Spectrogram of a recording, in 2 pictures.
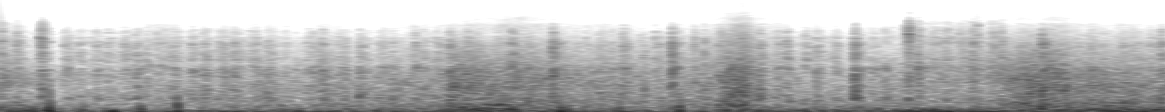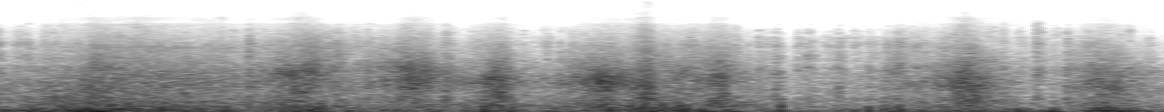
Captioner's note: wind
